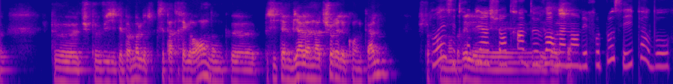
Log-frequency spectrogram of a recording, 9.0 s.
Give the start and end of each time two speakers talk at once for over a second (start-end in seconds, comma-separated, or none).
5.7-7.8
